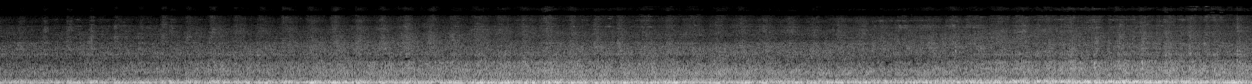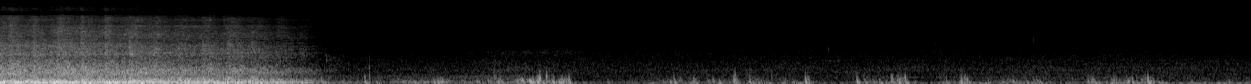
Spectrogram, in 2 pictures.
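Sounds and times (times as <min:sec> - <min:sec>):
train cars rumbling past: 0:00.0 - 0:15.9.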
